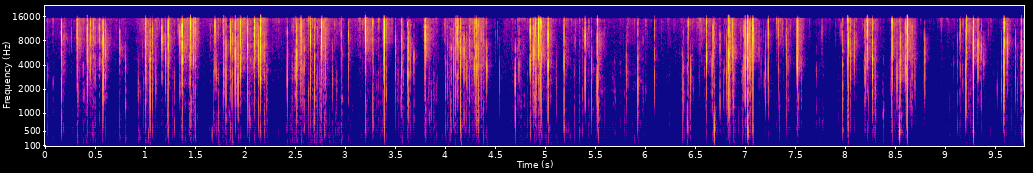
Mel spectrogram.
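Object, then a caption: Thin clear plastic bag. A small, empty, clear thin plastic bag is held upright in one hand while the fingers squeeze and crinkle it. Dense, bright, crackly crinkles come in irregular bursts with short pauses between them. There is almost no low end.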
